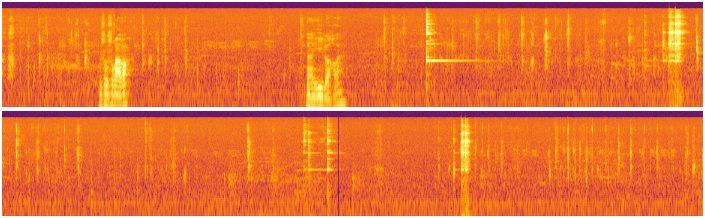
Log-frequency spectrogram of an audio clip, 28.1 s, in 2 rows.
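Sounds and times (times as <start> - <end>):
close-up wet chewing: 0.0 - 6.2, 7.0 - 20.5, 21.5 - 28.0
metal spoon clinking: 8.5 - 9.5, 12.8 - 13.8, 19.9 - 20.8, 23.1 - 23.5.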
